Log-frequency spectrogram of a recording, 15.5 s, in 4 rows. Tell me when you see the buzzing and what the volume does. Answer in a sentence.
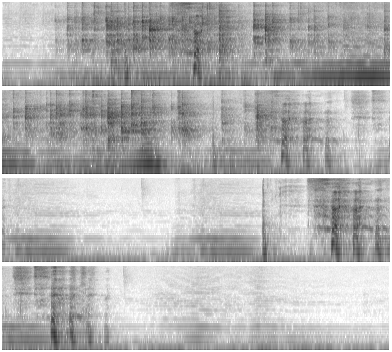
You can hear the buzzing from 0.0 to 15.4 s, getting louder then quieter.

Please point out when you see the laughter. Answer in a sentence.
You can hear the laughter from 1.2 to 2.0 s, from 6.0 to 7.8 s and from 10.3 to 12.7 s.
